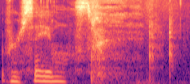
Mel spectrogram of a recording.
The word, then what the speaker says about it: Versailles: this is called spelled Versailles but it's it's pronounced Versailles so anyway I laugh every time my dog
